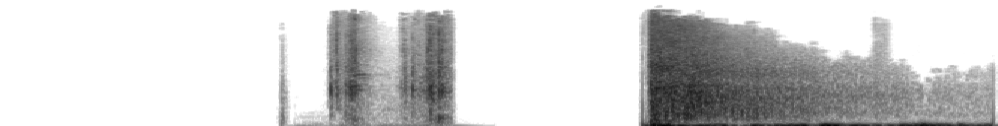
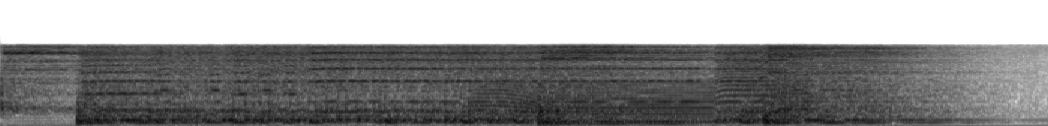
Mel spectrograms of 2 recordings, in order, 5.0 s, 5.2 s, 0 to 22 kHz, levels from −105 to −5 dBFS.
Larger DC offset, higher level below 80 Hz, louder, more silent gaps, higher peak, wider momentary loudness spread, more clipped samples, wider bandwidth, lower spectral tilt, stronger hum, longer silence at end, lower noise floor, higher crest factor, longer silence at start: second, under 0.1% vs 0.4%; first, -30 dBFS vs -44 dBFS; second, -20 LUFS vs -13 LUFS; first, 2.47-3.19 s vs none; about the same, 0 dBFS vs 0 dBFS; first, 22 LU vs 6 LU; neither; first, 16 kHz vs 5.2 kHz; second, -2.5 dB/octave vs -5 dB/octave; neither; second, 0.05 s vs 0.35 s; first, under -90 dBFS vs -39 dBFS; first, 22 dB vs 14 dB; first, 1.65 s vs 0 s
